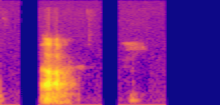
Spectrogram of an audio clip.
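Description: A single brief, non-word vocal sound from the presenter's voice about half a second in, a short grunt-like utterance between sentences.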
